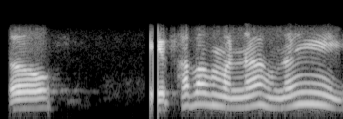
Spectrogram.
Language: Bodo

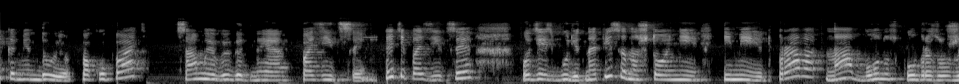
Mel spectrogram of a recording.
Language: Russian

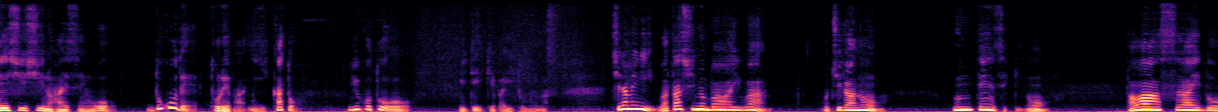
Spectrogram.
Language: Japanese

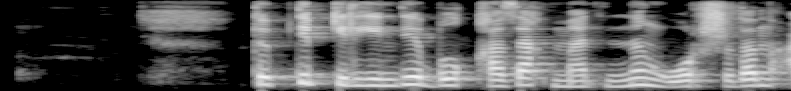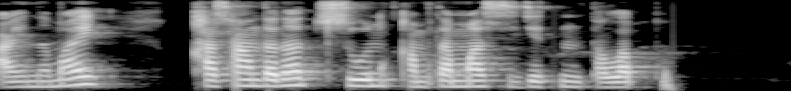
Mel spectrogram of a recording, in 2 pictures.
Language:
Kazakh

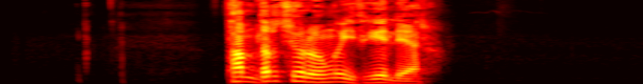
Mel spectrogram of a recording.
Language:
Turkmen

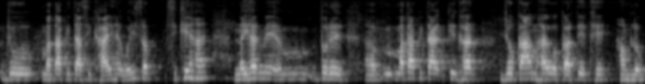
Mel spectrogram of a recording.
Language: Hindi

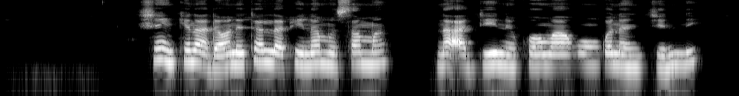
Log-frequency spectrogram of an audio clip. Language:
Hausa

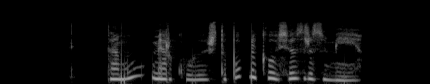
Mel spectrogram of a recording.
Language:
Belarusian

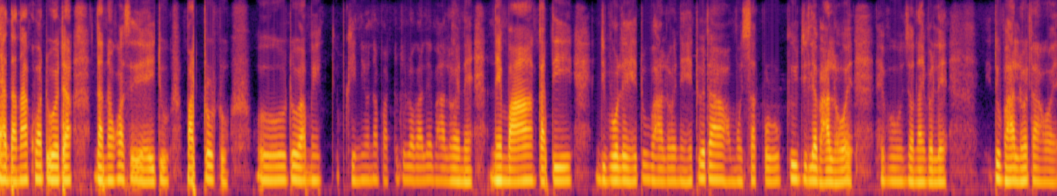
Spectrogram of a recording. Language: Assamese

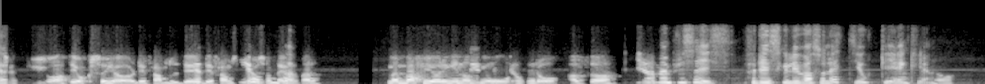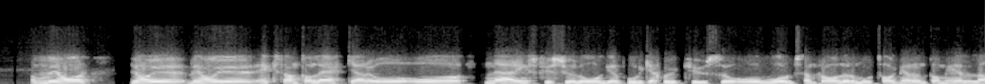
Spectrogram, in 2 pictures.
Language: Swedish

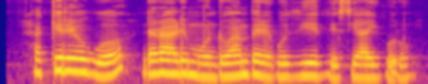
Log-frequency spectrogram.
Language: Kikuyu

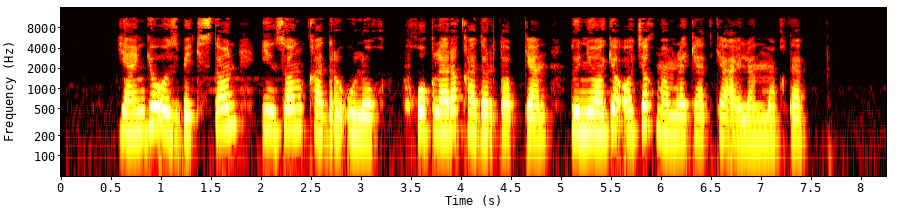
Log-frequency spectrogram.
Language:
Uzbek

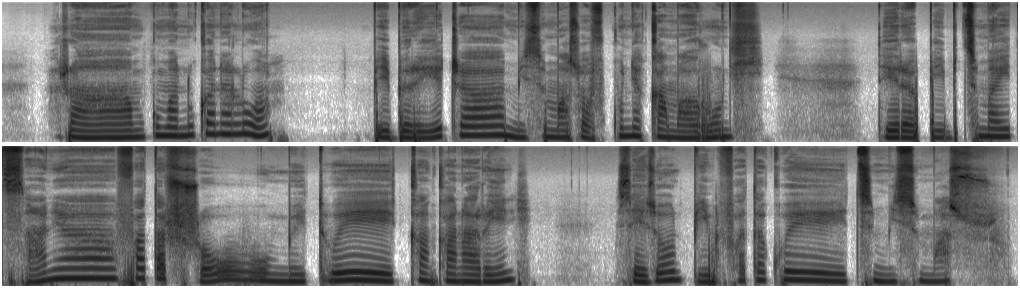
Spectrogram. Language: Malagasy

